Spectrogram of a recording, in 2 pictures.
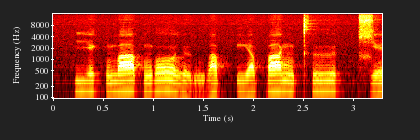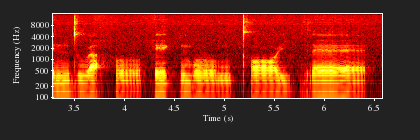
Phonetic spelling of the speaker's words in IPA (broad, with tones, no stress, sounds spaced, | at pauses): j e˥˩ k̚ m aː˥˩ p̚ ŋ oː˥˩ l ɯ˩˦ ŋ w a˥˩ p̚ ʔ i˦˥ a̯ p a˥˩ ŋ tʰ ɯː˥˩ t̚ t͡ɕ e˥˩ n d u˧ a̯ h oː˩˦ h e˦˥ k̚ m oː˨˩ ŋ tʰ ɔː˧ j p r ɛː˥˩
